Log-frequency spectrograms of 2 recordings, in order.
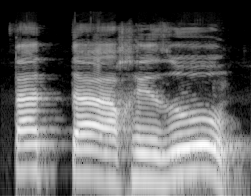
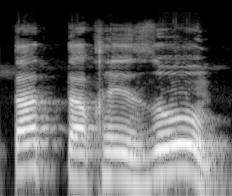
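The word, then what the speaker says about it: تتخذوا: তাত্তাখিযু, পেশের পাশে অসাকিন এক আলিফ টেনে পড়বেন এবং এই জাল উচ্চারণটি নরম করে করবেন। তা তা যাবার তাত, তা যাবার তা, তাত্তা, খজের খি, তাত্তাখি, জাল অপেশ জু, তাত্তাখিযু।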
